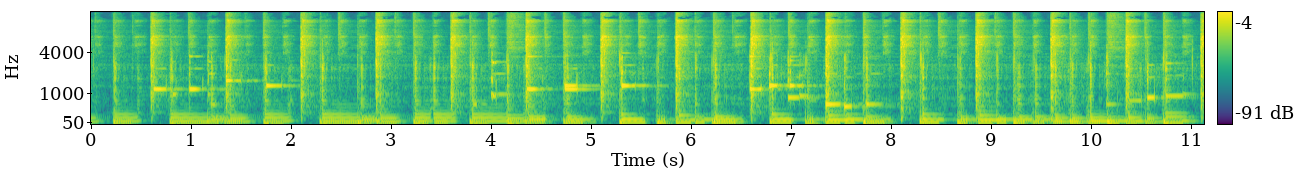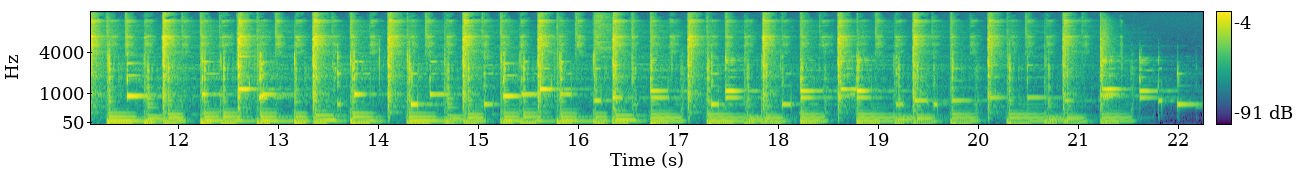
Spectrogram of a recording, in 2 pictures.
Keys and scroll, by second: 7.0 super+v, 14.2 super+c, 15.8 super+v, 17.2 space, 21.5 space, 21.8 super+s.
